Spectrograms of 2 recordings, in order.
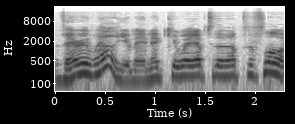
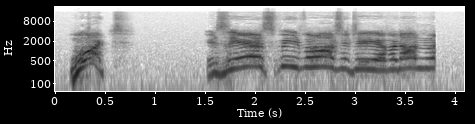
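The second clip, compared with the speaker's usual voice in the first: high, shouted monster voice. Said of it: "real closely and says".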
